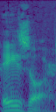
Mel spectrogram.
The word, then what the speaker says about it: Azar: make sure i'm saying it right czar azar azar yeah he's who's the star that makes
